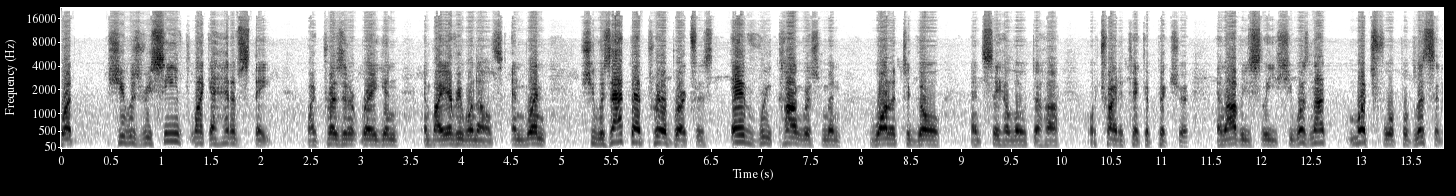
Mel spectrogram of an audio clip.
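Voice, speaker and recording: A man with a plain, everyday voice talks at a fairly high pitch and a fairly quick pace, his pitch varying in an ordinary way. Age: 60s. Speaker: former congressman, advocacy group leader. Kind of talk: personal reminiscence interview. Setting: outdoors at the Capitol.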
